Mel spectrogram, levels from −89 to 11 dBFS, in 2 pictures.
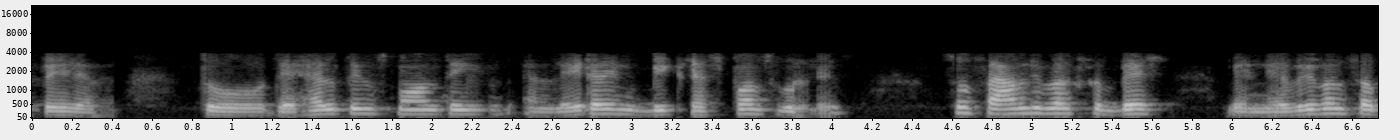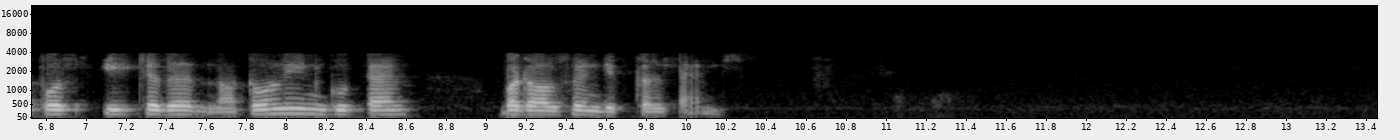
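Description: The whole clip runs through a GSM full-rate codec, band-limited to 200 Hz–3.6 kHz, giving the speech that plainly audible buzzy, gravelly roughness.

Lost GSM frames, patched by repeating the last good frame, ring metallically at 0.3 s, 2.18 s after "they help in small", 3.78–4.0 s after "and later in big" in scattered bursts, 7.16 s, and 9.92 s after "but also in difficult".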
